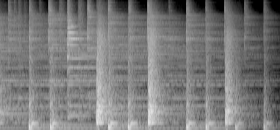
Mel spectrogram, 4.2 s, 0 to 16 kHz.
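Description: Drum kit playing a groove: a Mapex Black Panther 12x7 maple/cherry snare with kick drum and cymbals. The groove cuts off suddenly near the end.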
